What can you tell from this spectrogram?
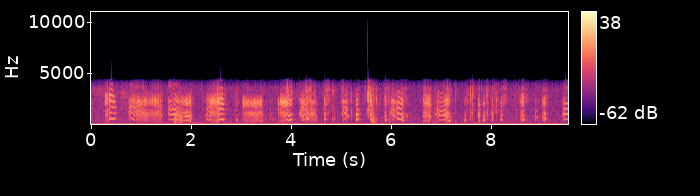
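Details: One-week-old Basenji puppies feeding on milk, giving a dense run of high, whining squeals and whimpers, many overlapping, in short bursts with brief gaps, some rising and falling, nearly continuous throughout.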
